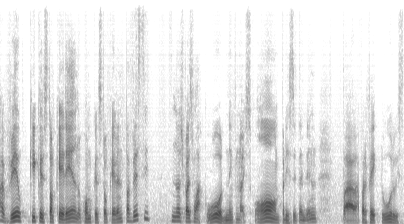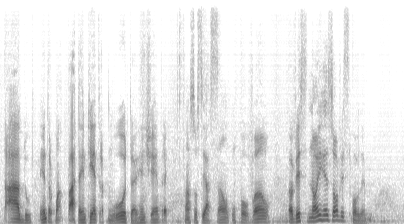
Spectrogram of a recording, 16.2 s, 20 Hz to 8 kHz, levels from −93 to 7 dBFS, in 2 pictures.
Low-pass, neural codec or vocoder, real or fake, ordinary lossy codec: none; codec, 16 kHz, 1 kbps, X-Codec, HuBERT features, trained on LibriSpeech; fake; none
